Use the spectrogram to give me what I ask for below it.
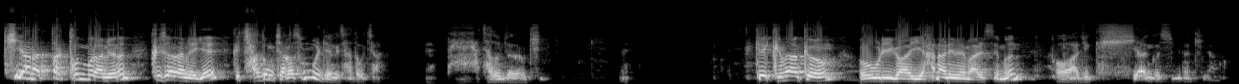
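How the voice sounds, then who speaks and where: A middle-aged man preaching a midweek sermon as pastor, repeating key words and prodding listeners with quick asides. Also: fairly high pitch, big pitch swings, highs cut off. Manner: repetitive call-and-response with frequent "예?". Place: church sanctuary.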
